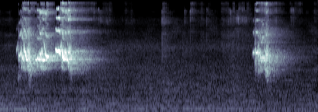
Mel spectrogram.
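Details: Pet parakeet chirping: a quick pair of bright, slightly buzzy notes, a pause of nearly two seconds, then a single softer chirp, over quiet room hum.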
